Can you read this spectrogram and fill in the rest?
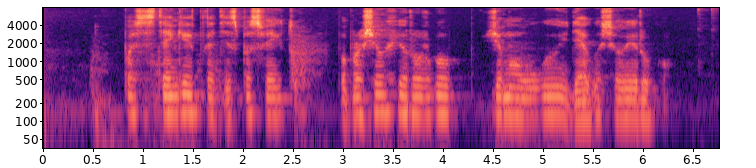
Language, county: Lithuanian, Marijampolė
